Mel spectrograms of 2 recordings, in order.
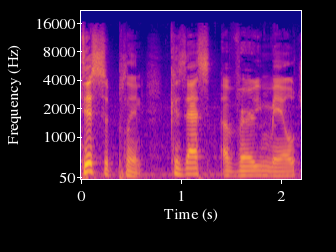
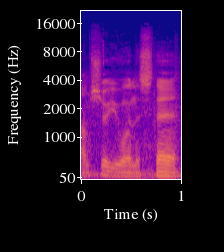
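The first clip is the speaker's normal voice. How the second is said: soft, low, calm rational tone. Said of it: "show that calm rationale".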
